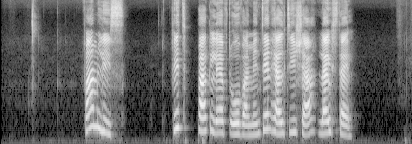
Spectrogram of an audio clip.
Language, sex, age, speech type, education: Nigerian Pidgin, female, 30-45, spontaneous, tertiary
